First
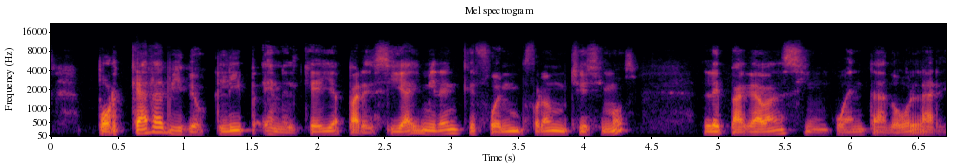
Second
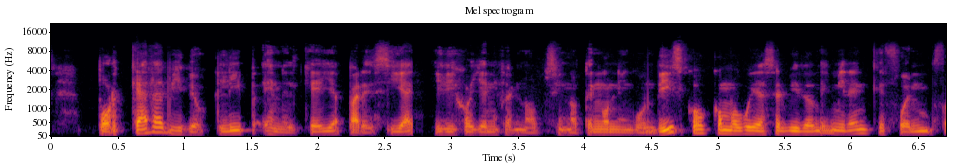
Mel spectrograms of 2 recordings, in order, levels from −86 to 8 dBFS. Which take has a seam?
second; 2 cuts; at 2.7 s, 5.8 s

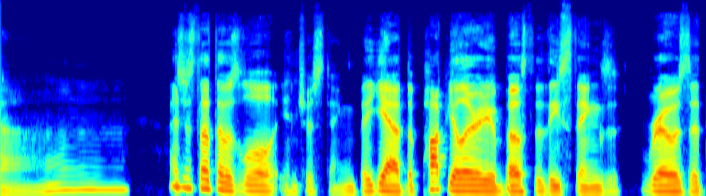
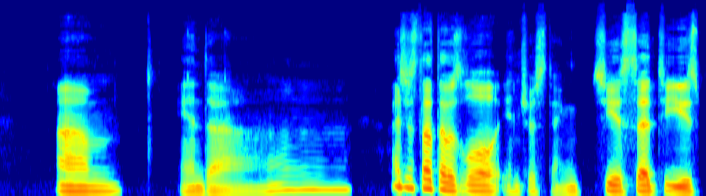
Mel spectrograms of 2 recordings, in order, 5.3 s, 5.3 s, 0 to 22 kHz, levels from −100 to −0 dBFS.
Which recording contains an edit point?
second; 1 cut; at 4.3 s

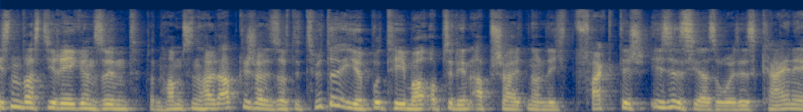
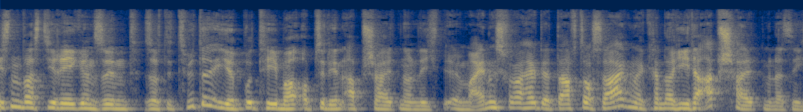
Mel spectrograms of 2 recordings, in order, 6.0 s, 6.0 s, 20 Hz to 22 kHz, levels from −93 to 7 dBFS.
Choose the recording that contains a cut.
second; 2 cuts; at 1.1 s, 3.3 s

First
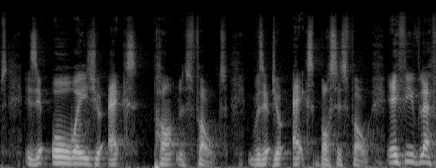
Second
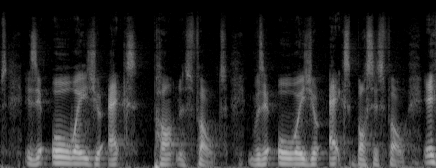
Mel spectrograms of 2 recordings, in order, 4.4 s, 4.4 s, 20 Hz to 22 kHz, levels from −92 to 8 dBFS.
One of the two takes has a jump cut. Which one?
first; 1 cut; at 2.7 s

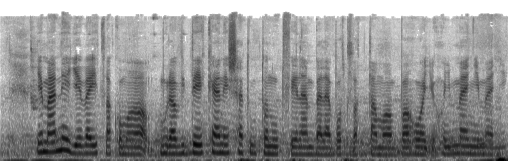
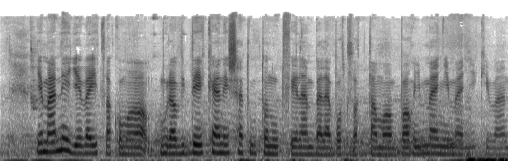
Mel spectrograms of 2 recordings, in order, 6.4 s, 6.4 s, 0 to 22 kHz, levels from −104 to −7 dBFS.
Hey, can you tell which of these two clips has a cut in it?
second; 1 cut; at 5.1 s

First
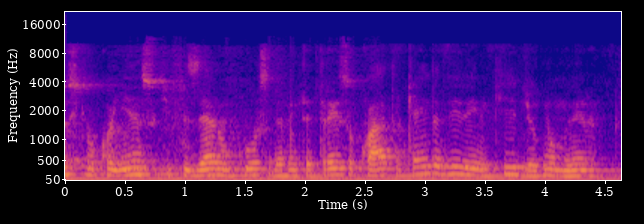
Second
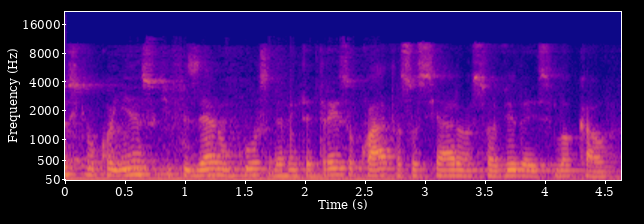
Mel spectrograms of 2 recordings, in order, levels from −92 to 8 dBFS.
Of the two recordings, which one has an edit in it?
second; 1 cut; at 2.7 s

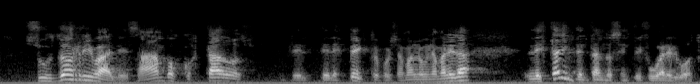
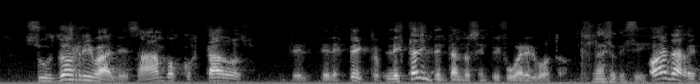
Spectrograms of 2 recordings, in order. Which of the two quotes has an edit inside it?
second; 1 cut; at 3.8 s

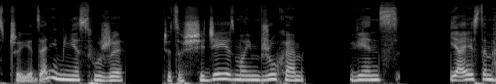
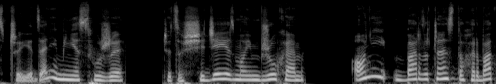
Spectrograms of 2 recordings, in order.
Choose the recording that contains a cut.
first; 1 cut; at 3.4 s

